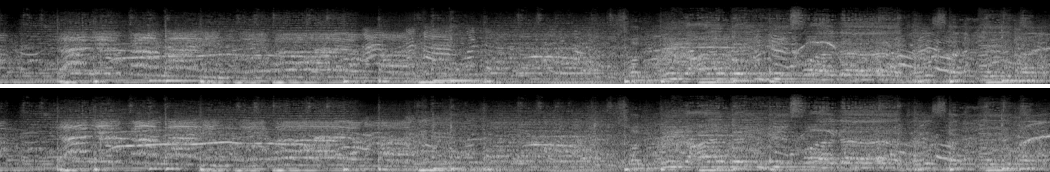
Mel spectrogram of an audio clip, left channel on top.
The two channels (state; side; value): normal; both; correlation 0.70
